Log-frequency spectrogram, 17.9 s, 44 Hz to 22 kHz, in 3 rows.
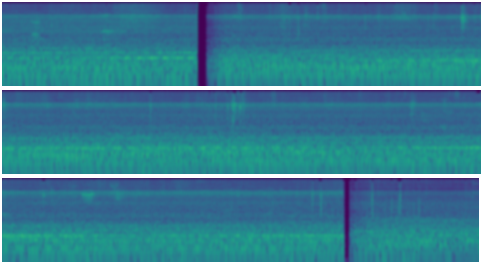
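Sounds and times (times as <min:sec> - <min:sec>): vehicle engine drone: 0:00.0 - 0:17.9.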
